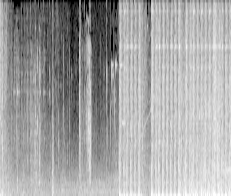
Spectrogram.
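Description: An automated turret in The Division opens fire in a snowy Queens tunnel camp, loud rapid bursts of automatic gunfire that start abruptly and keep up a dense, steady rattle after a quieter stretch.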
